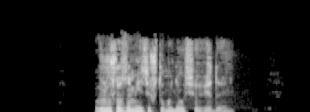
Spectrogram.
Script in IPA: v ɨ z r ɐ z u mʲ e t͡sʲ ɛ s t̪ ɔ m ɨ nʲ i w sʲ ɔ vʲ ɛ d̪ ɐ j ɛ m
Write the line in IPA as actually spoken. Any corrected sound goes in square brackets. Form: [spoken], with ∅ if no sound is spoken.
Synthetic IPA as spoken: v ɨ [ʐ] r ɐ z u mʲ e t͡sʲ ɛ [ʂ] t̪ ɔ m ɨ nʲ [ɛ] w sʲ ɔ vʲ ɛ d̪ ɐ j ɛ m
